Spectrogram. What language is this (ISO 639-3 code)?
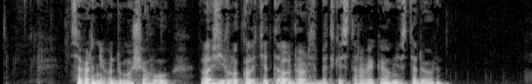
ces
